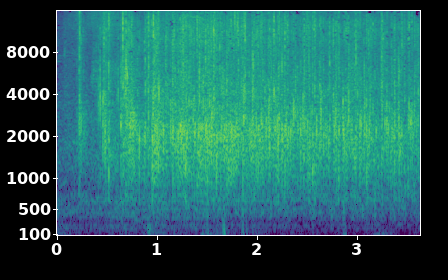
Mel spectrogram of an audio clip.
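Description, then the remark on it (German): An audience breaks into steady applause after a talk on password problems, before questions and answers, a dense crackle of many hands clapping that rises quickly and holds at a strong, even level throughout. “So, als erstes Applaus.”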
